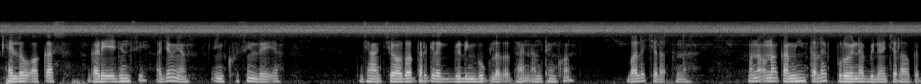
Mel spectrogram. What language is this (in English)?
Santali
